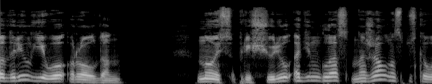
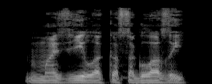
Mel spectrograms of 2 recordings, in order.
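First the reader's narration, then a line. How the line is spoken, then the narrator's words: Mutter. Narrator (Russian): буркнул Ролден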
